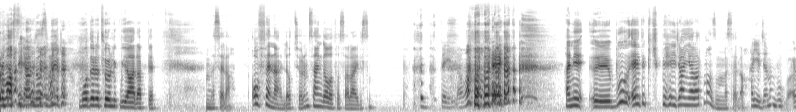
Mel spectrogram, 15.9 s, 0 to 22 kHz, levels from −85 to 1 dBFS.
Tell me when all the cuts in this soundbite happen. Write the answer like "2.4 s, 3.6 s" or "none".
4.1 s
